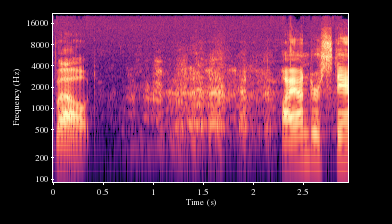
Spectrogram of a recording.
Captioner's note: audience laughing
